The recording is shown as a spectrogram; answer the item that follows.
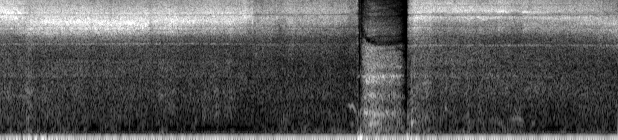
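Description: A man hissing a long, sustained "sss" into a studio condenser microphone to test its sibilance, held so long that it leaves him light-headed. The hiss breaks off briefly about two-thirds of the way in, then starts again.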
